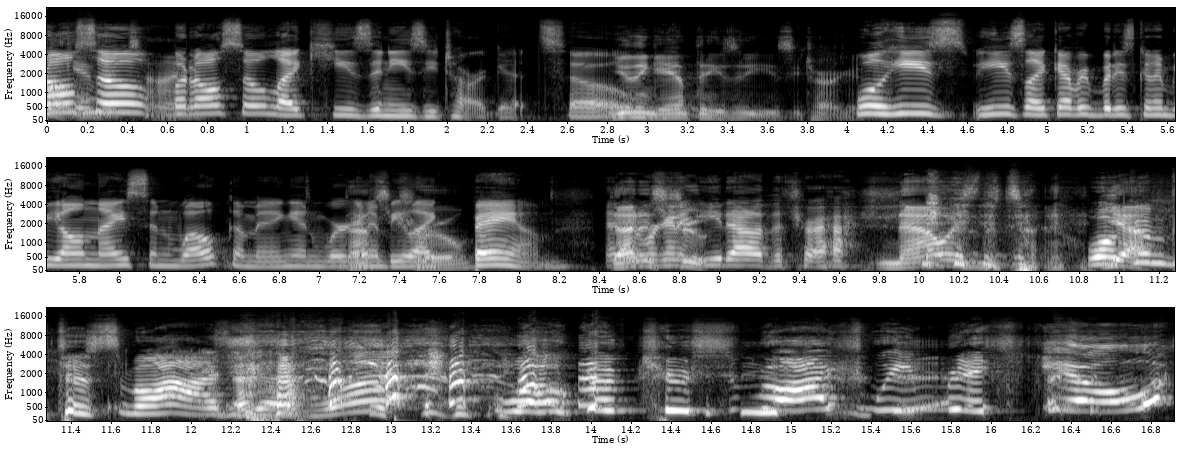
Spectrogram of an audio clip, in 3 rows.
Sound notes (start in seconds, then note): 12.1 laughs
